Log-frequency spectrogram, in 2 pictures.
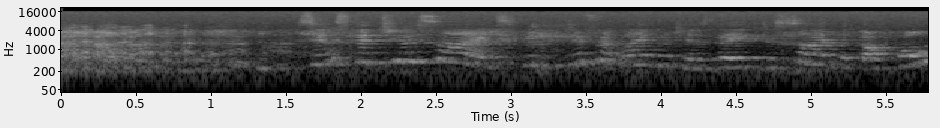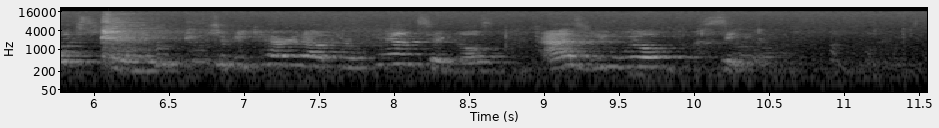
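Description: A middle-aged woman speaks with animation.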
